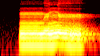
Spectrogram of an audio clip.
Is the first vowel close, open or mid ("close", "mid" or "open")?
close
